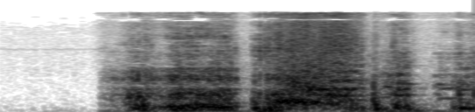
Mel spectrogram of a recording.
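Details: Lions in the Luangwa Valley, with the male feeding and playing with his family: after a half-second of silence a deep, rough, throaty roar comes in loud bursts with short breaks between them.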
